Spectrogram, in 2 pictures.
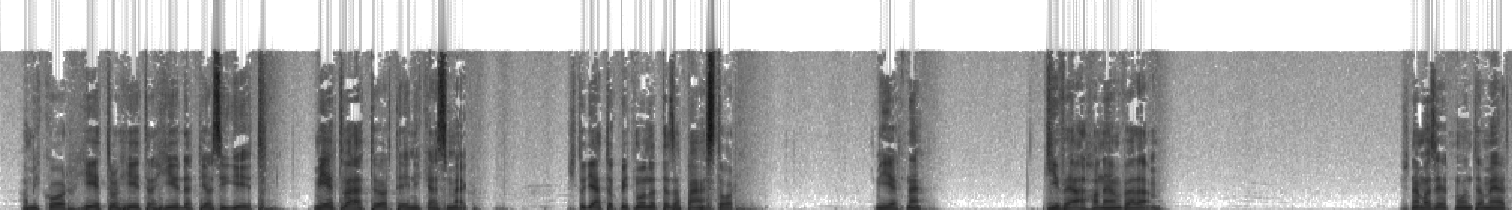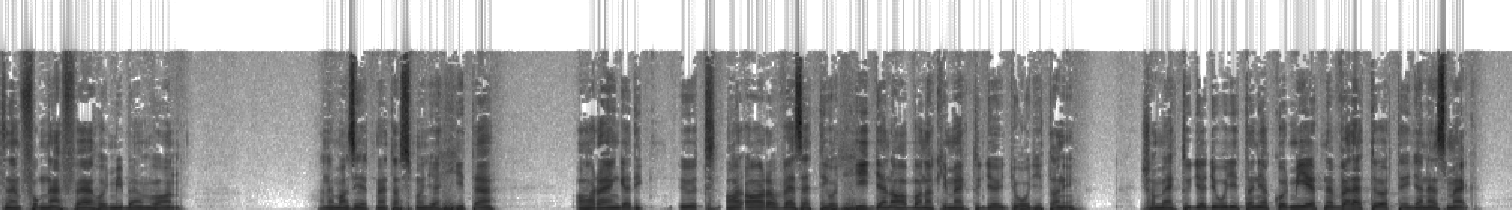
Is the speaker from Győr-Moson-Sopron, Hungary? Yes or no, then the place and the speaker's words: no; Budapest, Hungary; accent: South Buda English; a dél-budai angol akcentusom az nem dallasi, és megkérdezte, hogy honnan jöttem, mondtam Magyarországról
